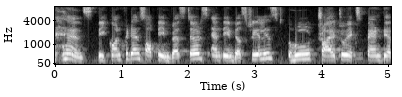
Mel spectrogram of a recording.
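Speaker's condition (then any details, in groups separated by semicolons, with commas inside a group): No condition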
